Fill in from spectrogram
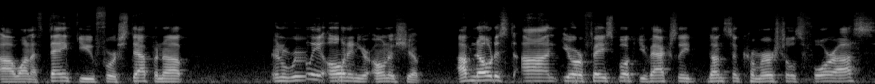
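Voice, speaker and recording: The recording is very clean, with a silent background. A man speaks at a fairly high pitch and a moderate pace. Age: 50s. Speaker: online show host and business owner. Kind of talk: casual interview. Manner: animated.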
